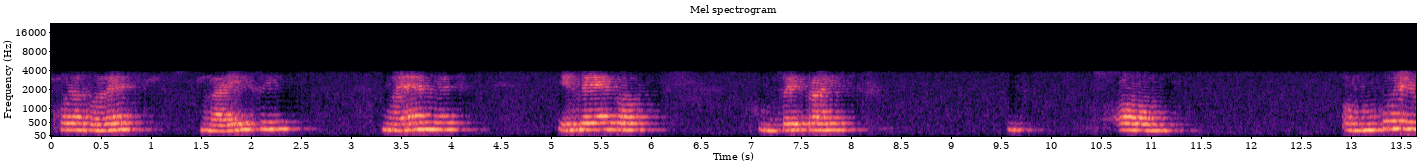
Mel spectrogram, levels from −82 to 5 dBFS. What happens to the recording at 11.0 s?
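At 11.0 s the speech is still carrying the G.729 codec coding that runs through the whole clip. The codec rebuilds each 10 ms frame from a vocal tract filter, a pitch predictor and a few sparse pulses, so the waveform is modelled rather than preserved. Nothing above 3.8 kHz survives, leaving the sound muffled and band-limited, with a plainly audible rough, synthetic texture that fits an 8 kbit/s stream.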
